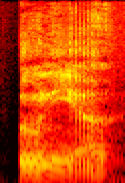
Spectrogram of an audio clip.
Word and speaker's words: Unea: I don't mean it's Unia, Unea. That's how you pronounce it. Unia is pronounced Unia, but it's spelled Unea.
